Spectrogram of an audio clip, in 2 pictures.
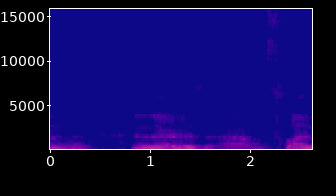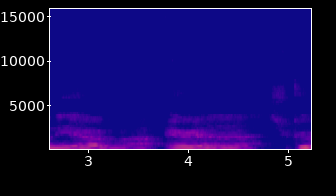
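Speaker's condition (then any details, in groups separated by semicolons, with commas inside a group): ALS; starting to lose voice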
